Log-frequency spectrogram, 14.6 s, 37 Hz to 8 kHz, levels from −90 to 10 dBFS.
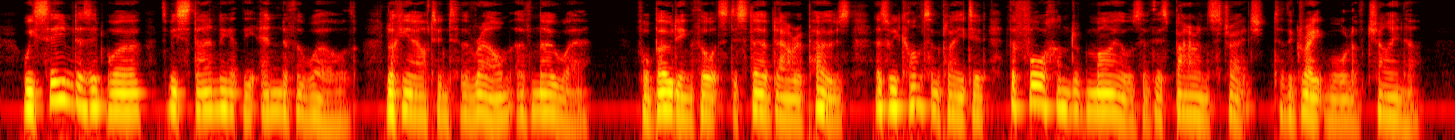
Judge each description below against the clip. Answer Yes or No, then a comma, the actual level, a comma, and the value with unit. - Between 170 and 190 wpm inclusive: Yes, average, 175 wpm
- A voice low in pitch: Yes, low, 110 Hz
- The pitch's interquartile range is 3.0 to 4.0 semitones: Yes, average, 3.6 semitones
